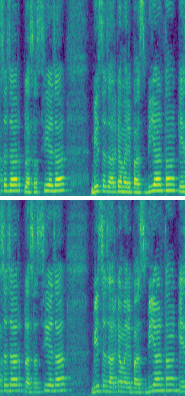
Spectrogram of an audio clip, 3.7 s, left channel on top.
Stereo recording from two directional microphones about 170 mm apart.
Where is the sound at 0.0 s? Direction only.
35° left (ahead or behind).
